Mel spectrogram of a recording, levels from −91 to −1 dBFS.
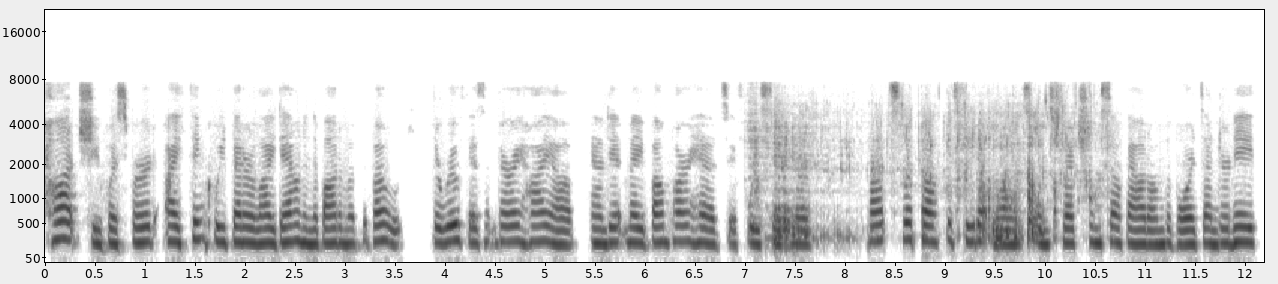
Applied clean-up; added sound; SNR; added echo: neural mask model RNNoise.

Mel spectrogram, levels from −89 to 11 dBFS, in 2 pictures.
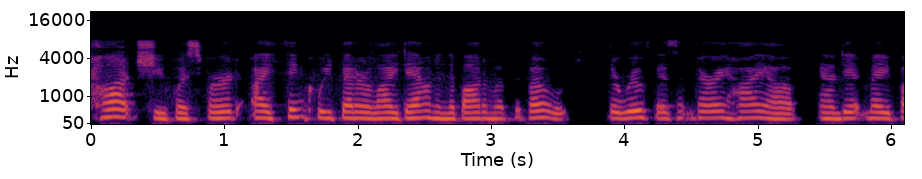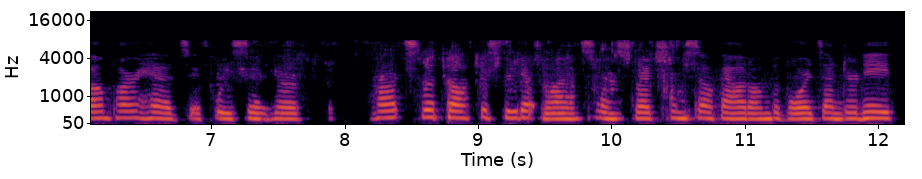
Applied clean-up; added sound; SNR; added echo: neural mask model Resemble Enhance denoiser.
